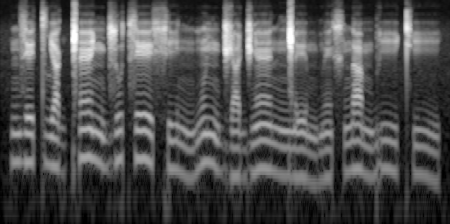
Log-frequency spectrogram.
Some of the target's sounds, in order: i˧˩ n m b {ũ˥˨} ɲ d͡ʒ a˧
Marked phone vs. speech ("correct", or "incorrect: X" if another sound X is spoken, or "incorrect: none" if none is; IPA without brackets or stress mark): correct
